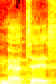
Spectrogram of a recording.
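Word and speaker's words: Maté: Matte, same thing as Twitter. Last name is spelled MATE, like mate.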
